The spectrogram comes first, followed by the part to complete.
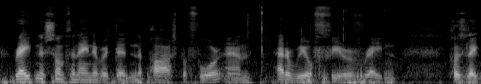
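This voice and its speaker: A man in a Belfast accent talks at a very fast pace, his pitch fairly low. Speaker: tree planter and content creator. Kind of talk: casual vlog monologue. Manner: fast when excited.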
